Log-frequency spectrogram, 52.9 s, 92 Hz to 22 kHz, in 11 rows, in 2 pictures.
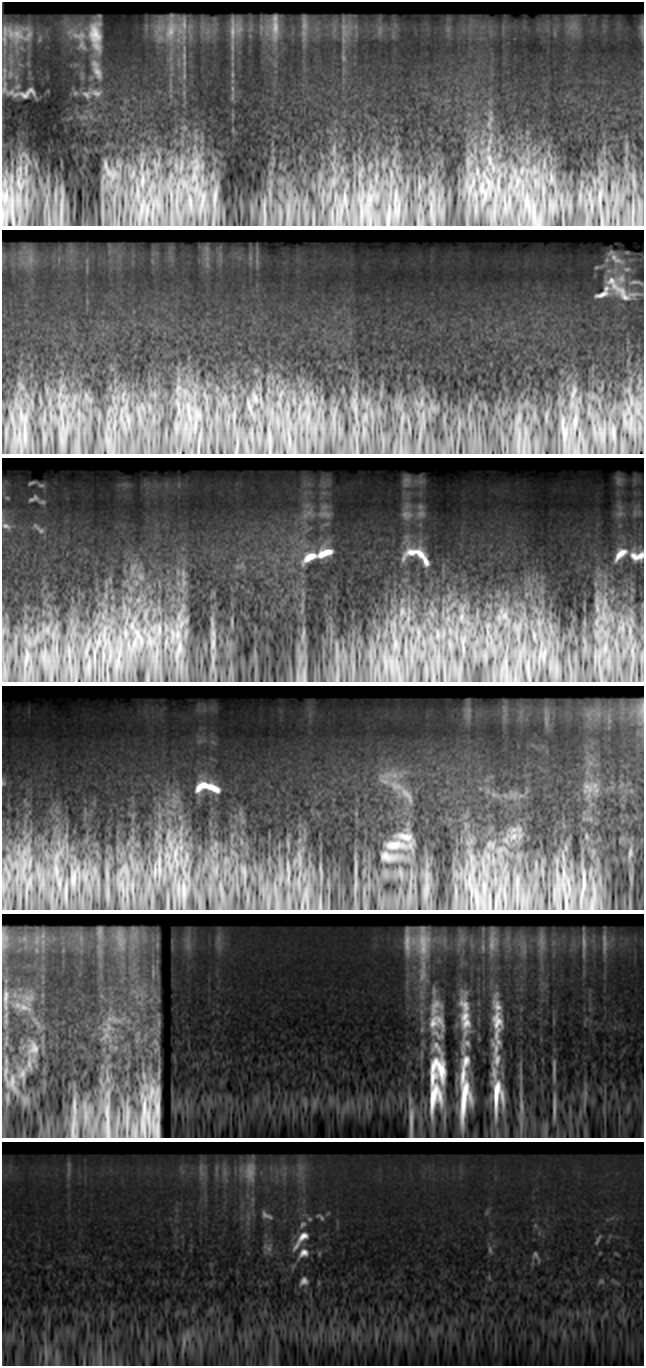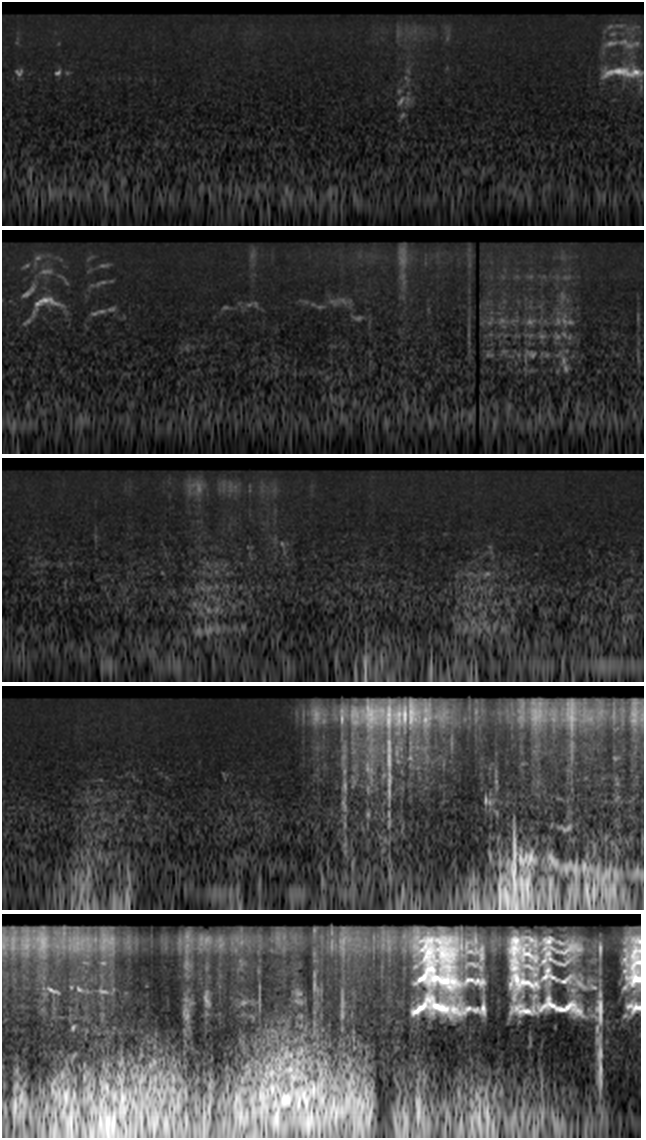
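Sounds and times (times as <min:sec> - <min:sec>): low rumbling on microphone: 0:00.0 - 0:20.5, 0:39.8 - 0:45.6, 0:46.6 - 0:52.4
dog whining and yelping: 0:51.2 - 0:52.9
rabbit screaming: 0:51.2 - 0:52.9.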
